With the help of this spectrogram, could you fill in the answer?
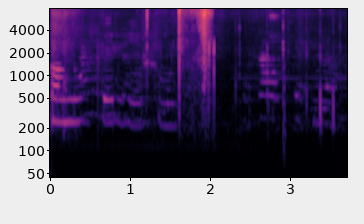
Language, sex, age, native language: Icelandic, male, 7, Icelandic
